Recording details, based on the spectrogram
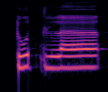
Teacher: لام کے اوپر کھڑی زبر ہے، کھینچ کر پڑھیں گے 1 الف کے برابر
